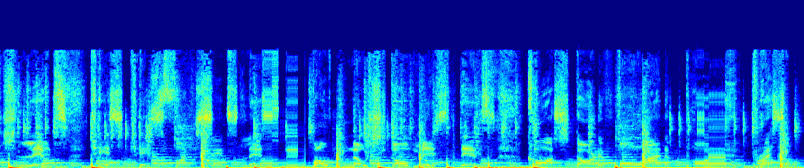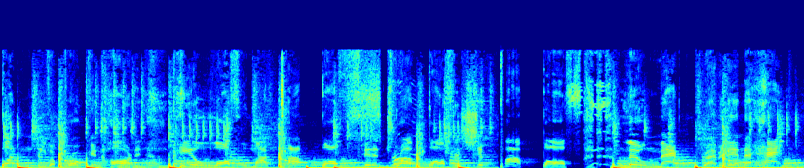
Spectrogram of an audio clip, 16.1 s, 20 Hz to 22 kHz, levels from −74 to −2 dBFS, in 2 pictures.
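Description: From 2.66 to 3.05 s, and again from 6.94 to 7.46 s, the sound goes robotic: a rigid, metallic buzz near 66.8 Hz. That's likely a short buffer of about 15 ms repeating while most of the real audio gets skipped.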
